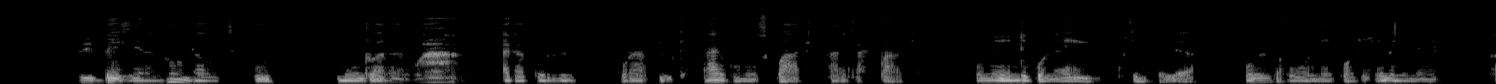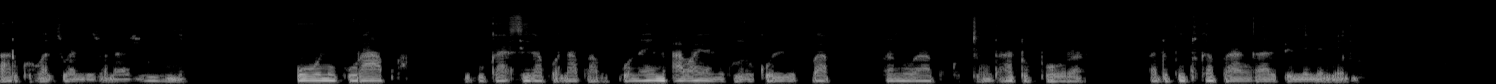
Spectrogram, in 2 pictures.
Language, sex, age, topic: Ndau, male, 18-24, health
